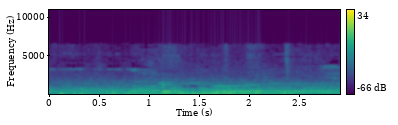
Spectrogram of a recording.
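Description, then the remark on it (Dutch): Several wolves at the zoo in Kharkiv, Ukraine, howl together in long, wavering tones that rise and fall, with the low steady drone of an air raid siren beneath them, and no one speaking. “Ja, je hoort hier wolven huilen in de dierentuin van Kharkiv tijdens het luchtalarm.”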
